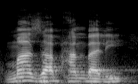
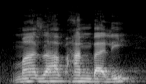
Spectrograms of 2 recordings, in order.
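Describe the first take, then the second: No difference in how they are said.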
